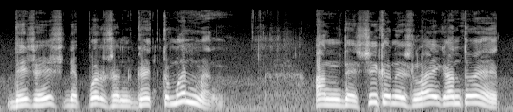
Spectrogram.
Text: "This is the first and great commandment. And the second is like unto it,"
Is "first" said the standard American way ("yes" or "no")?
no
